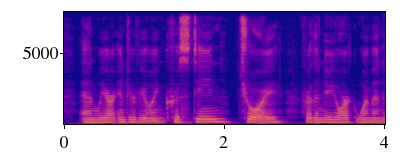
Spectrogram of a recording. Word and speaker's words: Choy: And Chai and Choi is the same Chinese character. However, the Koreans pronounce that in America as choi.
